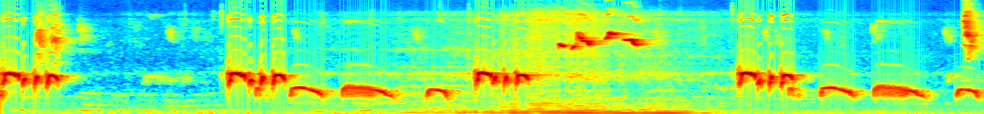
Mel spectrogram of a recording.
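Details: Ngoar manggung coos from a male zebra dove, used to trigger mating arousal: three repeated phrases about every two and a half seconds, trilled stutters then descending hollow notes, with a low rumble and a distant high twitter midway.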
